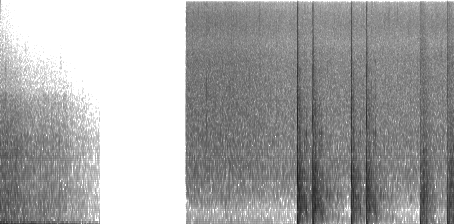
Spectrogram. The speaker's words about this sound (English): those aren't pings. That's pistol fire. Well, they certainly sounded like shots to me.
